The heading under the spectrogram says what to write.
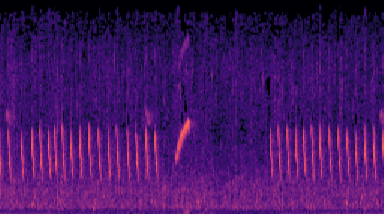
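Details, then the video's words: Slowed konin song, real bird voice mixed with water therapy, meant for tutoring songbirds: a long fast series of piercing high ticks, then one brief rising whistle, a gap, and another run of ticks. "MASTERAN KONIN FULL ISIAN TEMBAKAN TAJAM"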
